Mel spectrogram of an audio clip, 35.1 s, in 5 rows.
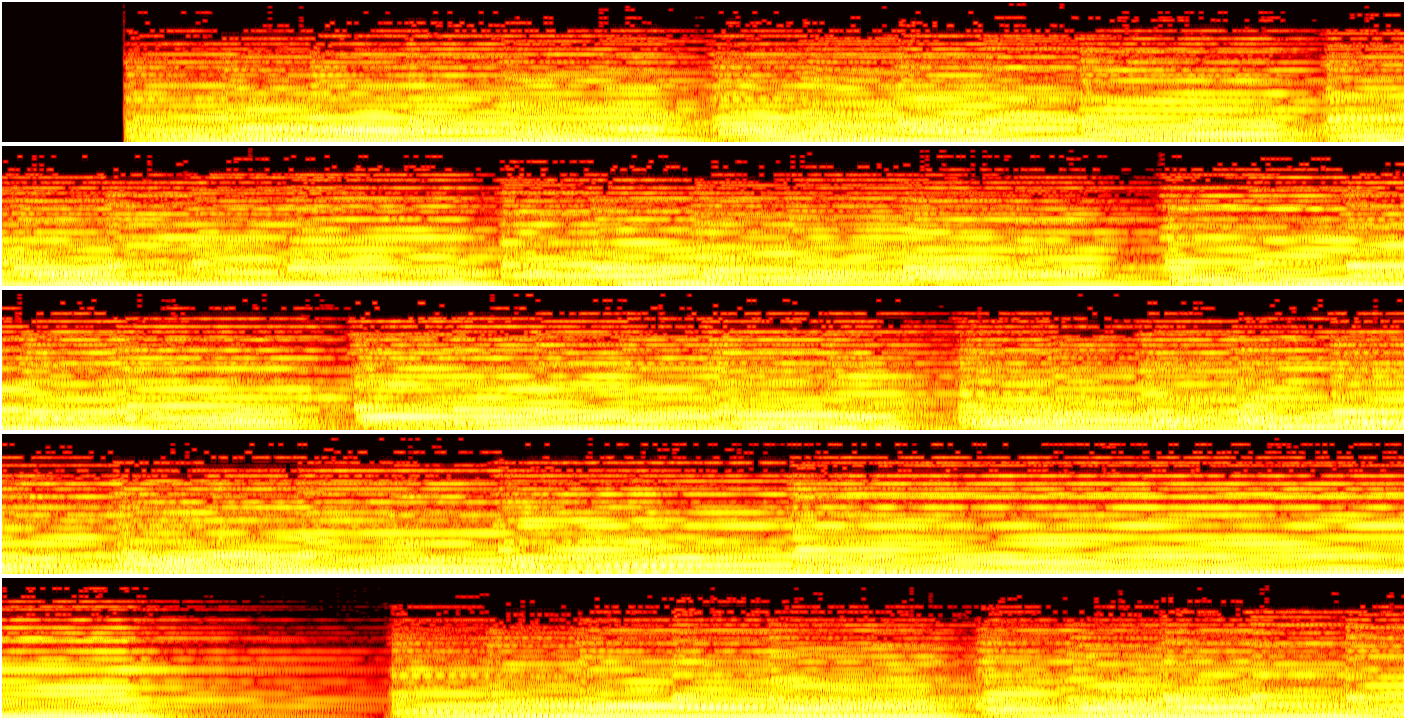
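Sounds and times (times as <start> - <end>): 
piano piece: 0.6 - 35.0.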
